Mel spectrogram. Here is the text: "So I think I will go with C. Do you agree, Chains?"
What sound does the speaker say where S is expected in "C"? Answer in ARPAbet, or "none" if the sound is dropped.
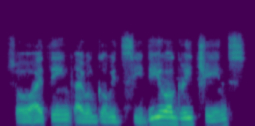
S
